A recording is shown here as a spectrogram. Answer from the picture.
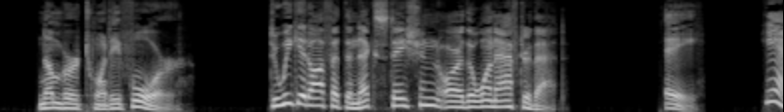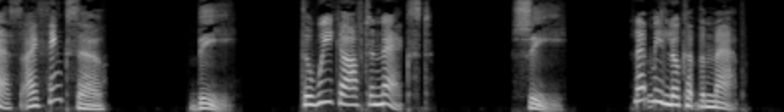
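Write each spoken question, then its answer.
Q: Do we get off at the next station or the one after that?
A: C: Let me look at the map.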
